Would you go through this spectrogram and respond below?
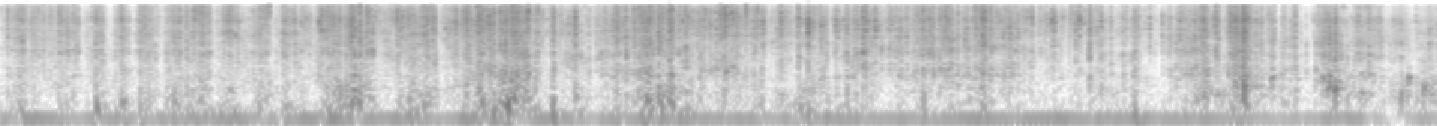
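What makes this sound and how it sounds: A thin blue metallic foil sheet is twisted and scrunched by the fingertips of both hands. It makes a steady, dense stream of bright, crackly crinkling with quick sharp snaps and almost no low end.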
